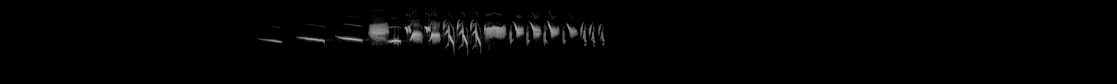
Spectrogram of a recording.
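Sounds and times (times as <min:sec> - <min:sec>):
vesper sparrow song: 0:02.6 - 0:06.1, 0:10.1 - 0:11.1.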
